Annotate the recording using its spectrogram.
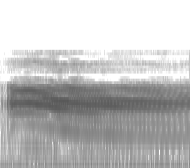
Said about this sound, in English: Close your eyes. Look up and have a good yawn.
